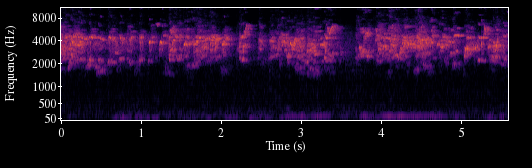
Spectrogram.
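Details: Lovebirds happily chattering on June 1, 2022: constant high-pitched squeaks and rasping twitters, with soft low rustling sounds beneath.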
